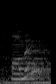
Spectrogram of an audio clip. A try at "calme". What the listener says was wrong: The way, to my ear, it sounds like calme. It sounds, there's too much awe in it for me. Calme. And when you have these, stretch into them. Don't try to place.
